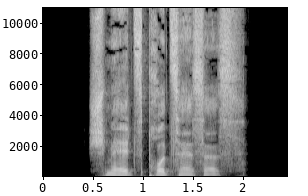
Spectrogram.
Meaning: genitive singular of Schmelzprozess
- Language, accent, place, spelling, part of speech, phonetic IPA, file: German, Germany, Berlin, Schmelzprozesses, noun, [ˈʃmɛlt͡spʁoˌt͡sɛsəs], De-Schmelzprozesses.ogg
